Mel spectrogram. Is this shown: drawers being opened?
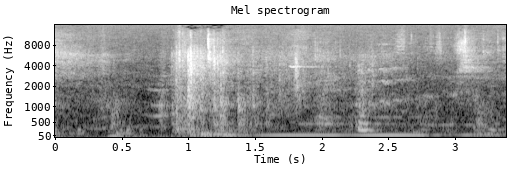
yes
